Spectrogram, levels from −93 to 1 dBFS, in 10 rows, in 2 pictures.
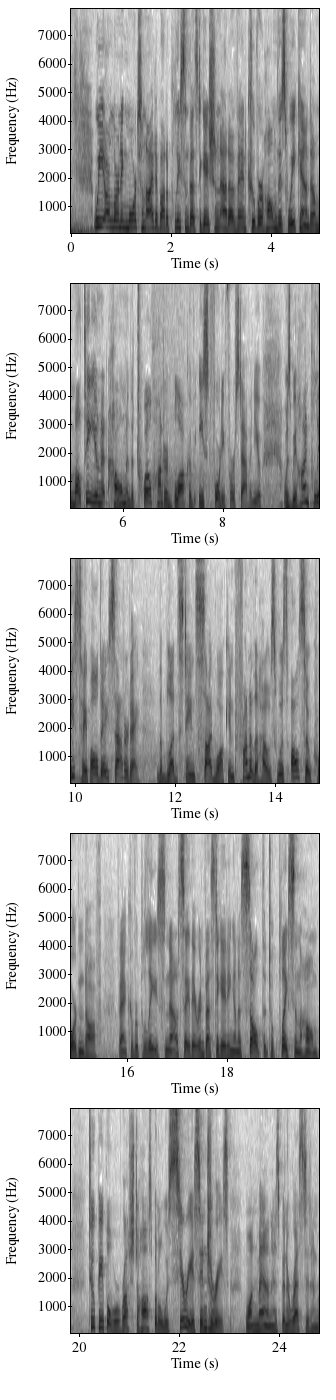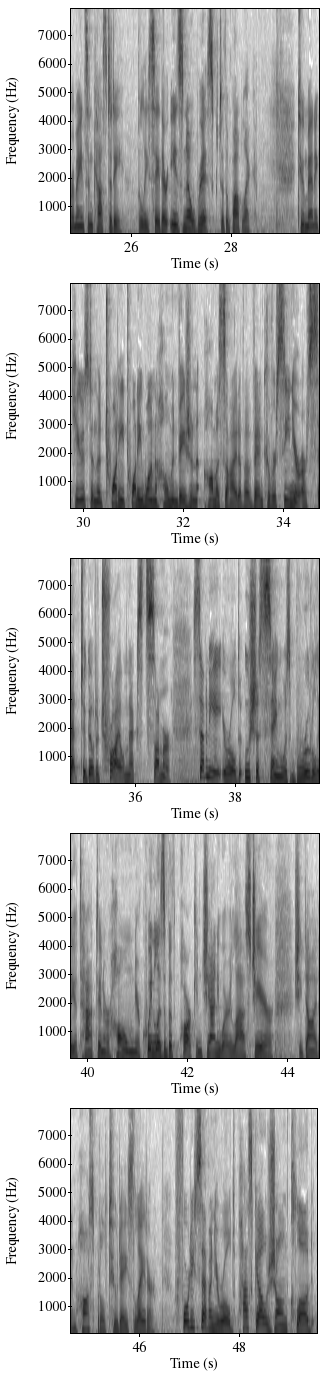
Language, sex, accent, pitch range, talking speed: English, female, American, 160-215 Hz, 160 wpm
